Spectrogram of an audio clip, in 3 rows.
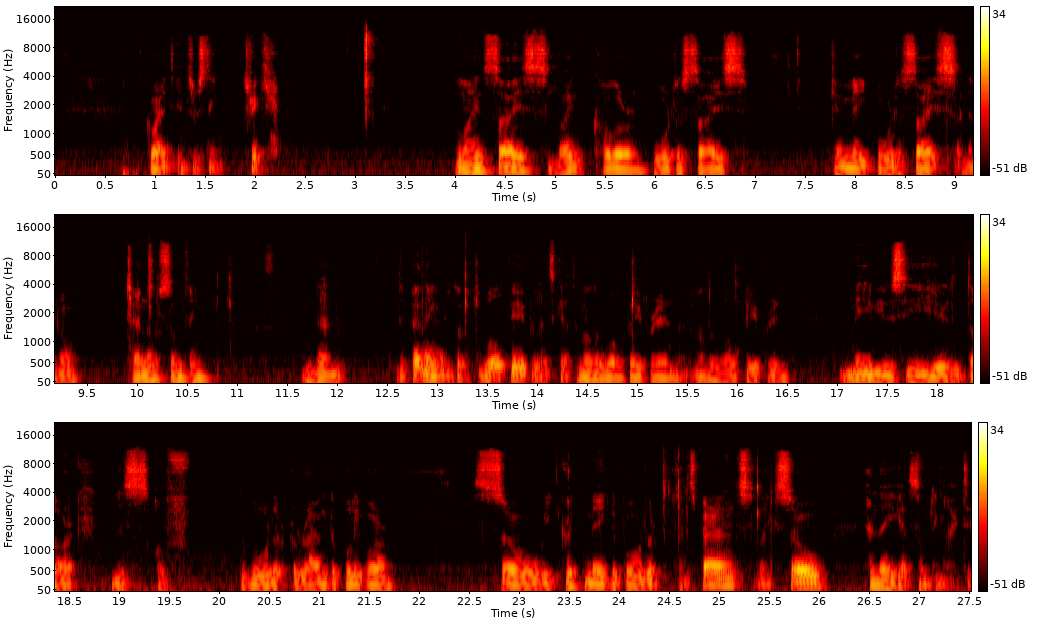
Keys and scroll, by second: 8.9-10.6 typing, 10.7 ctrl+s, 13.2 alt+Right, 14.9 alt+Right, 24.4 typing, 25.4 ctrl+s.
